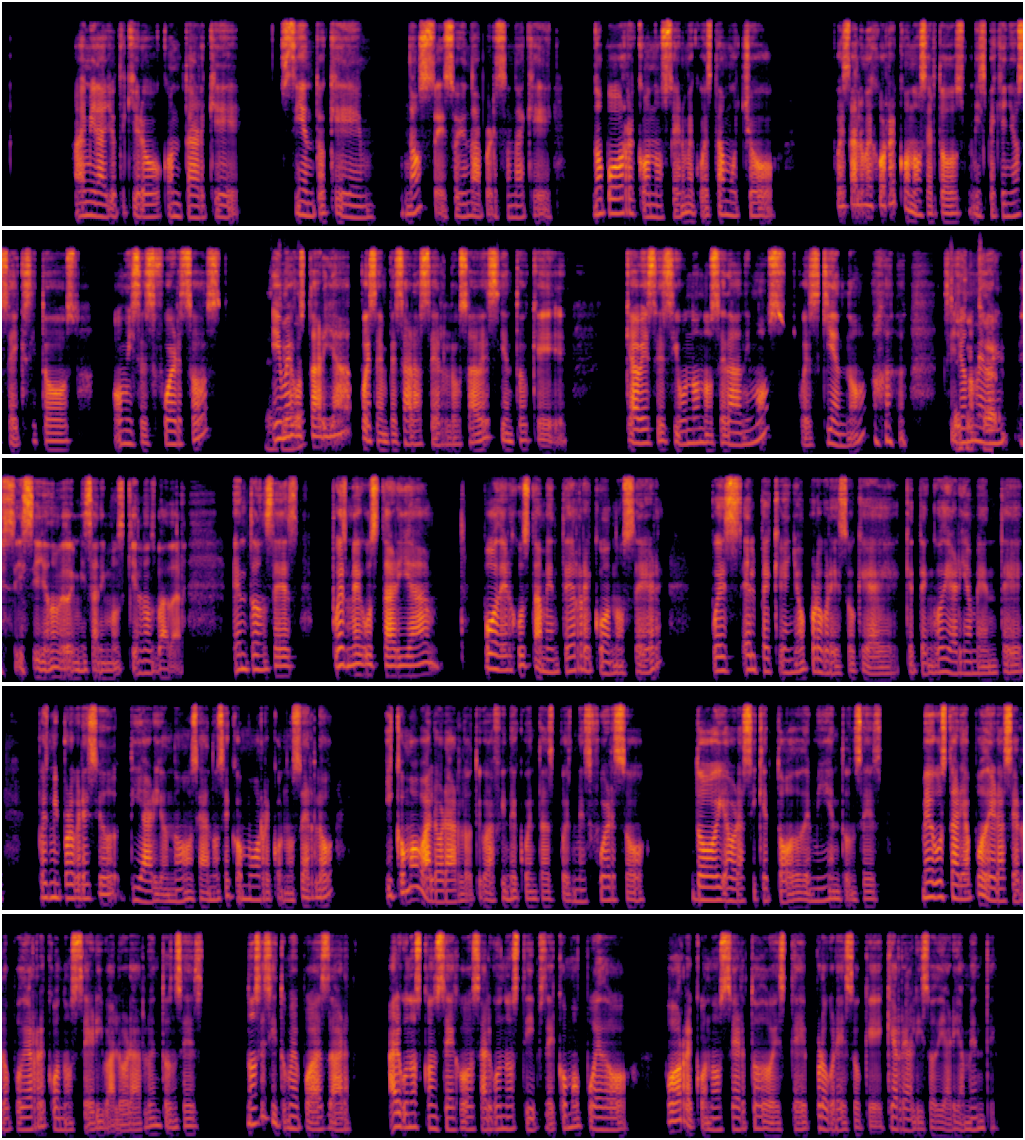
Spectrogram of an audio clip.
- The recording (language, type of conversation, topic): Spanish, advice, ¿Cómo puedo reconocer y valorar mi progreso cada día?
- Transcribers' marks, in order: tapping; chuckle; other background noise; laughing while speaking: "Sí, claro"; "progreso" said as "progresio"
